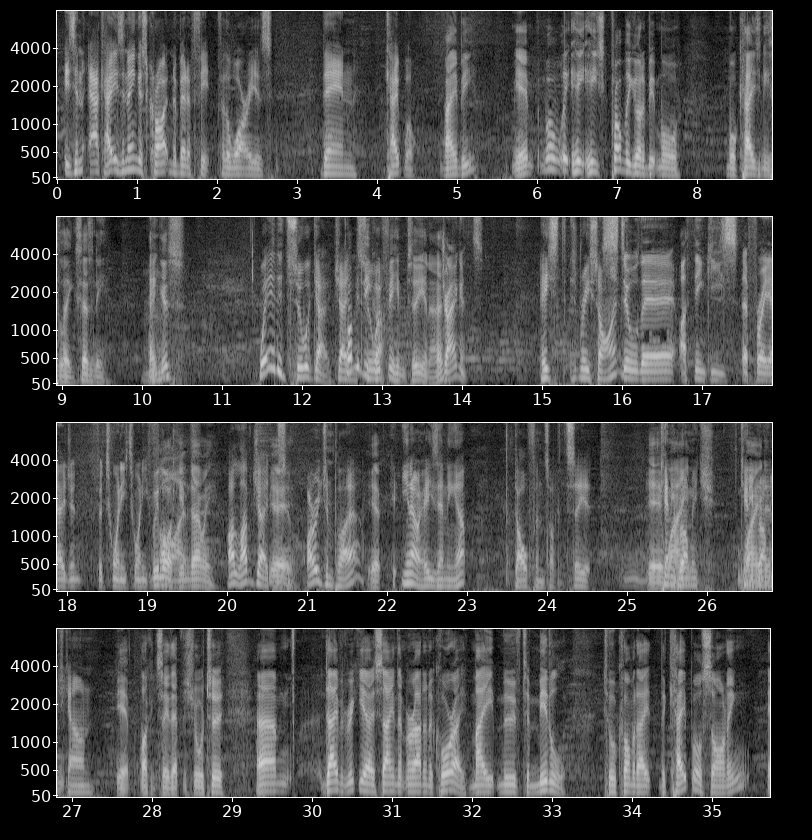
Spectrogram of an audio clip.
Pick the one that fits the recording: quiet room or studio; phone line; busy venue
busy venue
